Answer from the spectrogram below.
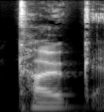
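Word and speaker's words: Koch: Bill Cock. – Bill Cock. – I didn't. In my head, I was like, don't say Cock. But how do we say it? – Bill Cock. – Coke. Coke.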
